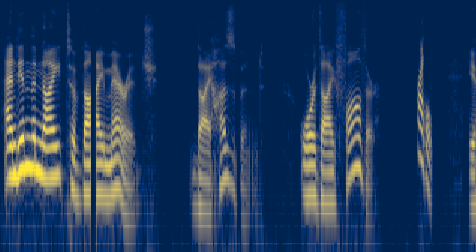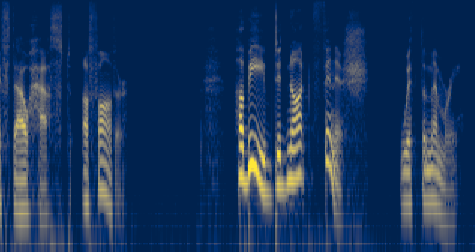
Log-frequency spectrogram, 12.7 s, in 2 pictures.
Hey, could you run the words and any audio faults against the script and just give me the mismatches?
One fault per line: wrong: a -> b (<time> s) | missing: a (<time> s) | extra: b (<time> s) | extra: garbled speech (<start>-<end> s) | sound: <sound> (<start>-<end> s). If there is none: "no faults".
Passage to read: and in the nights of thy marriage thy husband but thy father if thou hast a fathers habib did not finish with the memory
wrong: nights -> night (0.5 s)
sound: dropout (1.2-1.3 s)
wrong: but -> or (4.0 s)
sound: chirp (5.6-5.8 s)
wrong: fathers -> father (7.5 s)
